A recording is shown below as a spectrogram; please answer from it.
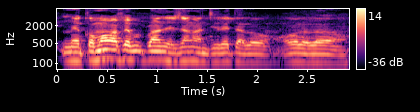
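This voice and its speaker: A man's voice: on the low side, fairly even intonation, quick pace, background noise. A middle-aged man from Cameroon hosting a live stream, ranting angrily and emphatically at his critics, then fumbling and muttering. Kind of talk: heated live-stream rant to viewers.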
